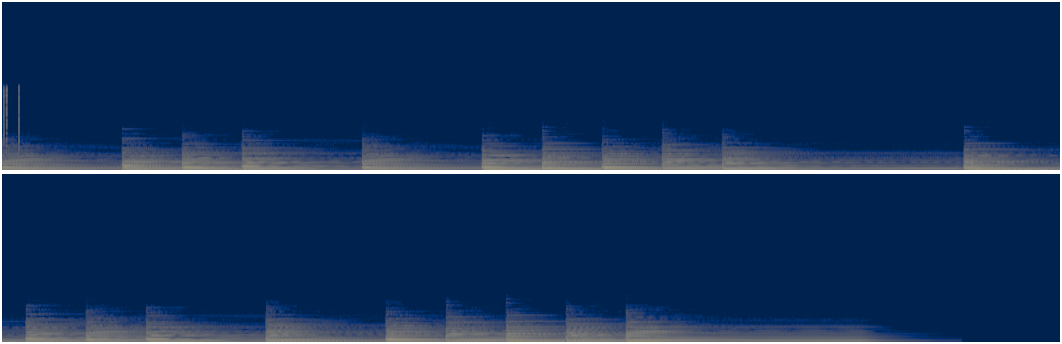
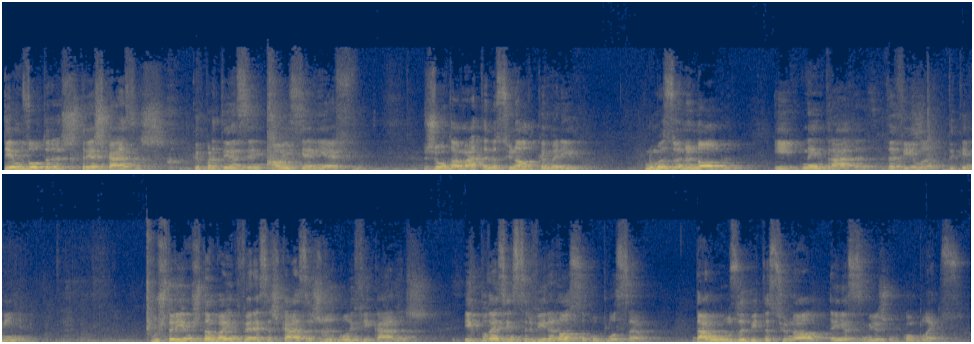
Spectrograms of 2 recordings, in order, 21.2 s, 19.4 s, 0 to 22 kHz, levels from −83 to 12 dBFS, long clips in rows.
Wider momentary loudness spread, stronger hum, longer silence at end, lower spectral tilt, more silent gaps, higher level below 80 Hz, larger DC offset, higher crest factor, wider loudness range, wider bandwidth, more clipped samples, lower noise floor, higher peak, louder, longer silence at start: second, 12 LU vs 16 LU; neither; first, 1.55 s vs 0 s; first, -7.5 dB/octave vs -4.5 dB/octave; neither; second, -70 dBFS vs -54 dBFS; neither; first, 22 dB vs 16 dB; about the same, 4 LU vs 3 LU; second, 11 kHz vs 16.5 kHz; neither; first, -64 dBFS vs -39 dBFS; second, -12 dBFS vs 0 dBFS; second, -34 LUFS vs -16 LUFS; about the same, 0 s vs 0 s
